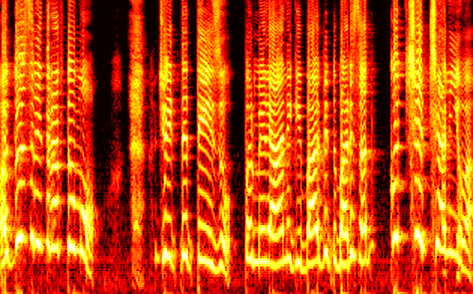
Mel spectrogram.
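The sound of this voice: In a cartoonish character voice, a woman talks at a moderate pace with an extremely high pitch, a fairly bright tone and big pitch swings.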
